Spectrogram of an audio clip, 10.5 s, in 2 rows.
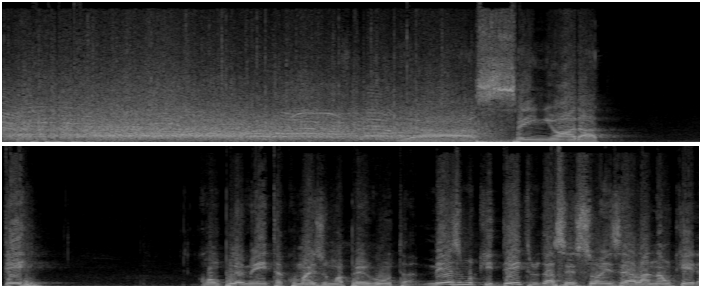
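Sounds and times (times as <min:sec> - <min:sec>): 
applause: 0:00.0 - 0:03.6
speech: 0:03.2 - 0:04.6, 0:05.3 - 0:05.5, 0:06.7 - 0:10.4.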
